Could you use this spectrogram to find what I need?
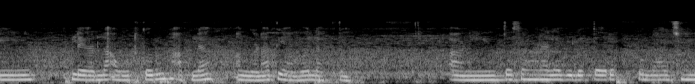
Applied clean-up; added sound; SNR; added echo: none; none; none; none.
